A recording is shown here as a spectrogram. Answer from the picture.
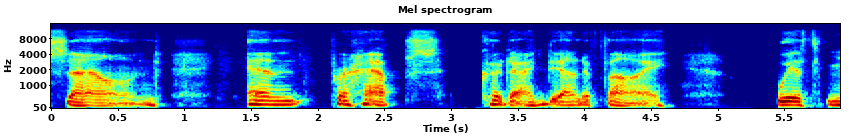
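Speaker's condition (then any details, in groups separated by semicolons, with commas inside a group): Spasmodic dysphonia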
